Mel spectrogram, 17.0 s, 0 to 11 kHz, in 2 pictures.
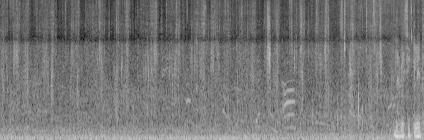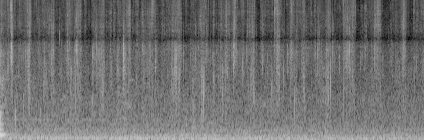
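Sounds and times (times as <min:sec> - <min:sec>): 
low rumble of cars passing: 0:00.0 - 0:12.9
footsteps on small pebbles crossing a new bridge in Stockholm: 0:00.2 - 0:15.9
speech: 0:08.0 - 0:08.8.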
